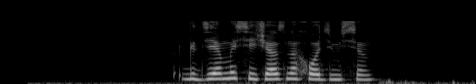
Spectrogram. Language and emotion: Russian, neutral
